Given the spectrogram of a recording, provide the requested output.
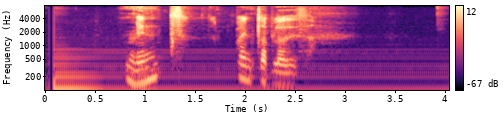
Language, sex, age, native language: Icelandic, male, 40-49, Icelandic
